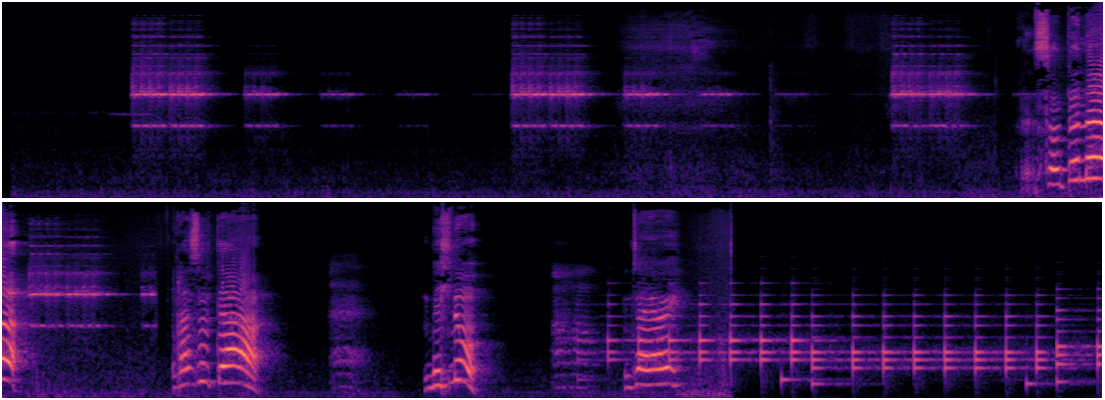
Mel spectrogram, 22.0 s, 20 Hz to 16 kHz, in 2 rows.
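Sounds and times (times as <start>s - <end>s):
phone electronic ringtone: 1.3s - 4.4s, 5.1s - 8.2s, 8.9s - 9.9s, 11.3s - 12.6s, 17.0s - 22.0s.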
